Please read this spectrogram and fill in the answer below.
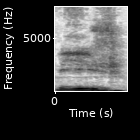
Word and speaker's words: Feige: Yeah, I was going to, I went and talked to Kevin Feige. If you didn't know, that's the real way to pronounce it.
